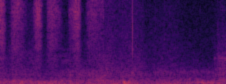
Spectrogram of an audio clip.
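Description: A series of short, dry rubbing strokes close to the microphone, several in the first second and thinning out after that.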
